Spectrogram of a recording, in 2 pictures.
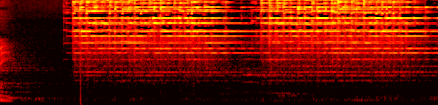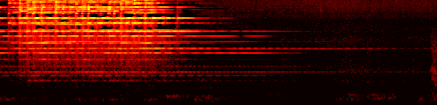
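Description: Altar bells rung three times at the elevation of the chalice, marking the consecration of the wine. Each ringing is a bright shimmer of high tones, the three coming about three seconds apart, and the last dies away a couple of seconds before the end.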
